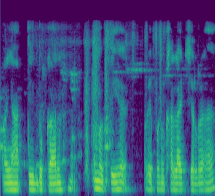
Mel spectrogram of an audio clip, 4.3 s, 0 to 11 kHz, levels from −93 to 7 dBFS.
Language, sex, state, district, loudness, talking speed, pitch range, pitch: Hindi, male, Bihar, Muzaffarpur, -16 LUFS, 180 wpm, 110-120 Hz, 115 Hz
